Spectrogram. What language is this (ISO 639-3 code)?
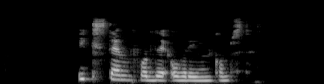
nld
